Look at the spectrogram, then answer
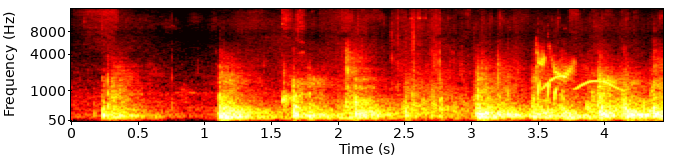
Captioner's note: laughing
